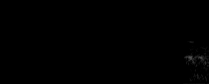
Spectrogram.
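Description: Near silence: a pause on a video call, with a faint hiss rising just before the end as a voice comes in.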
